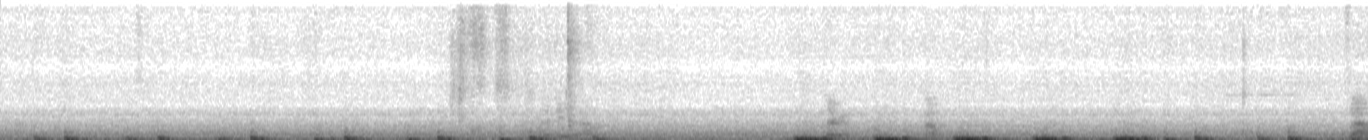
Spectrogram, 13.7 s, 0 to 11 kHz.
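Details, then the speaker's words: Heartbeat about 75 a minute with a soft blowing turbulent murmur after the second sound (backflow into the ventricle after aortic valve closure), with slight stenosis also described; aortic regurgitation murmur, teaching example. "now we have regurgitation so in this case you have a little bit stenosis causing this sound but after the valve closes this is the second sound love du after the a valve closes you're getting back float into The ventricle so you're getting turbulent sound after the Val closes"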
